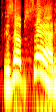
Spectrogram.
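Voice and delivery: normal talking voice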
